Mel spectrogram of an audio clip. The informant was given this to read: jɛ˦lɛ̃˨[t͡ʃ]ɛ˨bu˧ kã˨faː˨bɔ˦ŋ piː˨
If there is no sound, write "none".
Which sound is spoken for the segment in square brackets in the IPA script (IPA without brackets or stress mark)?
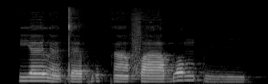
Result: t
